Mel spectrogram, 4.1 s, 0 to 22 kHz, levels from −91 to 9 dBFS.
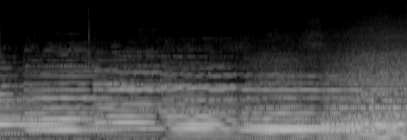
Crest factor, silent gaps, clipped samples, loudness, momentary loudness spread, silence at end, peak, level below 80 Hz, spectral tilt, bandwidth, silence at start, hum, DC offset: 12 dB; none; under 0.1%; -26 LUFS; 7 LU; 0 s; -14 dBFS; -50 dBFS; -8.5 dB/octave; 6.2 kHz; 0 s; none; under 0.1%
